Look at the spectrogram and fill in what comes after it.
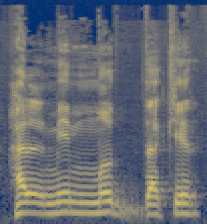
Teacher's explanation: اس کو مذکر کیا اور اس کو مدکر کیا، ذال کو دال سے بدل دیا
